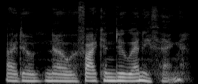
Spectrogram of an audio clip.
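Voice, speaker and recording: Woman reading an earnest lovesick young gentleman, lowered and hushed, mellow and dry, storybook. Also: flat delivery, a little fast, husky, dry recording.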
